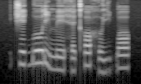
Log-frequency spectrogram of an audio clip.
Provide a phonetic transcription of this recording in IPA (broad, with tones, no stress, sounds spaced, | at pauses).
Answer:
t͡ʃ e˦ ɡ͡b oː˦ ɾ i˨ m eː˨ h ɛ˨ kʰ ɔ˦ h ʊ˨ j i˨ k͡p ɔ˦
